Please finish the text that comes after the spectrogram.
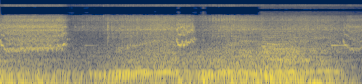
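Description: A motorcycle rides along in a dramatized ghost story, its engine a steady, loud, rushing drone with slight swells in pitch, heard alone and continuous throughout.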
